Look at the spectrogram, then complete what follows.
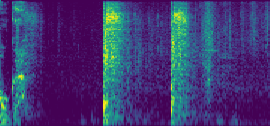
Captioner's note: knocking noises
